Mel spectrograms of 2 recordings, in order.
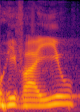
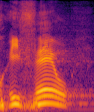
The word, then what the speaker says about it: Rivail: 1804, Hippolyte Léon Denisard Rivail, ou Rivail, ou Rivel, depende muito das pronúncias, que existiam fenômenos curiosos, que aconteciam em determinados salões, e se ele não tinha interesse de examinar.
